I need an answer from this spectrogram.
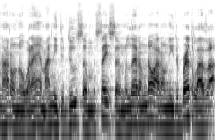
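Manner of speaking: usual speaking voice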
